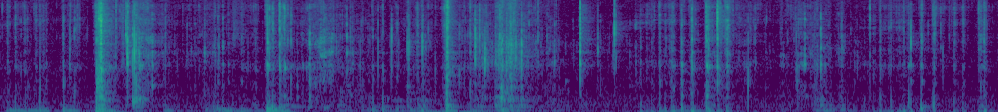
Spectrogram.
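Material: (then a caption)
Soap. A solid lilac bar soap held in the hand is shaved with a metal utility knife blade, giving a rapid series of short, dry, crisp scrapes and crackles. The sound is bright with little low end, and each stroke stops almost at once. Peelings flake off as the blade pulls through the soap.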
